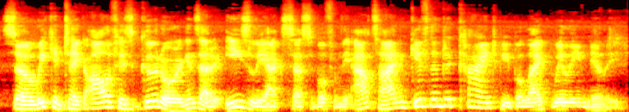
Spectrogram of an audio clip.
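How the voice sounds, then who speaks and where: A man's voice: mid-range voice, big pitch swings, brisk, fairly bright tone. A man voicing a zealous, eccentric female mad scientist, theatrical and grandly matter-of-fact, in an improvised comedy radio play. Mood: brisk, eager.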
